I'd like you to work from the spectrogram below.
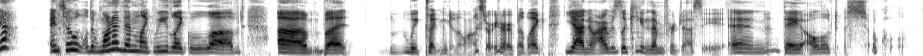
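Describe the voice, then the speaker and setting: A woman speaks at a fairly high pitch with vocal fry and lively intonation. Her loudness swings widely. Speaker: podcast co-host. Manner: fast talker, talks quickly when excited.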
